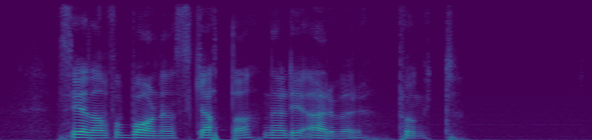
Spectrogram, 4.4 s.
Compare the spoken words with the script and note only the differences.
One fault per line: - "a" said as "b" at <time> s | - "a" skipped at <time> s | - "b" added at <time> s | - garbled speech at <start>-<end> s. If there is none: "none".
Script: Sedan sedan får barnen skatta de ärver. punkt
- "sedan" skipped at 0.8 s
- "när" added at 2.0 s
